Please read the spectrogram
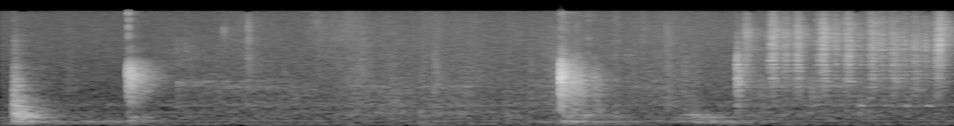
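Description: Pool shot: the cue tip strikes the cue ball, and a sharp ball-on-ball clack follows just under a second later. Another sharp clack of a ball comes near four seconds in. In the last second, pool balls give a run of light clicks and rattles as they are handled on the table.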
